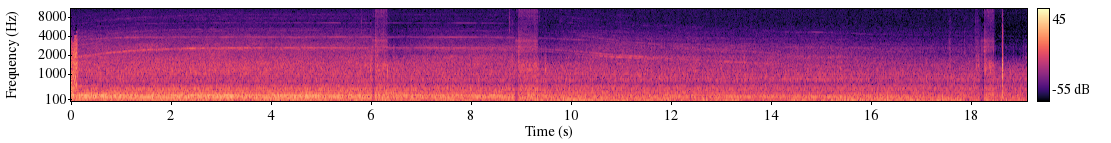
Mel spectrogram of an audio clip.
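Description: A Cessna 525 Citation business jet departs a runway at Montreal airport, a steady distant jet engine roar and whine holding for the whole stretch with a few brief clicks, no talking.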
